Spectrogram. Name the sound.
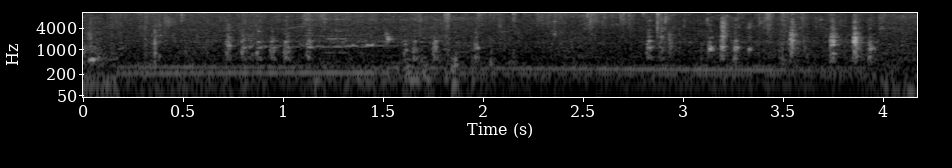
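chickens feeding and scratching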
